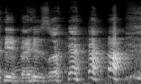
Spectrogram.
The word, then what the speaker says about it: EBEZA: EBEZA. There you go. That's how you say EBEZA. It was the closest I could get.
